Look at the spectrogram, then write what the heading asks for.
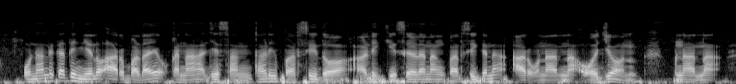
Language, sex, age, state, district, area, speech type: Santali, male, 30-45, Jharkhand, East Singhbhum, rural, spontaneous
